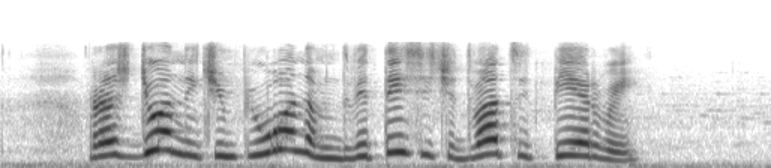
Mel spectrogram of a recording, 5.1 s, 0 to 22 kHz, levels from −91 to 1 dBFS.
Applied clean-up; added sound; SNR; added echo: none; none; none; none.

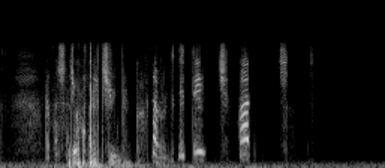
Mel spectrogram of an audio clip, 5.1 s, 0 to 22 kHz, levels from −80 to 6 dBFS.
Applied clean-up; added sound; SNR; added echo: neural diffusion model UNIVERSE++.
